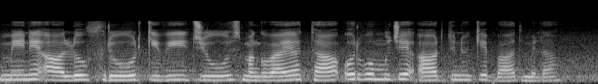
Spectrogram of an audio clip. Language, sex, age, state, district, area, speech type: Urdu, female, 18-30, Uttar Pradesh, Aligarh, urban, read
